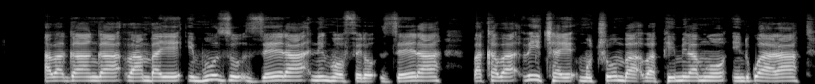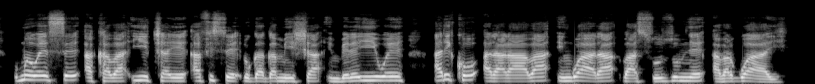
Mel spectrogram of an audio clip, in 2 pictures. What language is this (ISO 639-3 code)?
run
